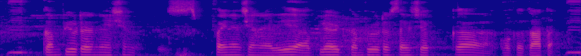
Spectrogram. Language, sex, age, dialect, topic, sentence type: Telugu, male, 18-24, Southern, banking, statement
